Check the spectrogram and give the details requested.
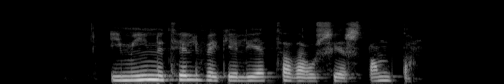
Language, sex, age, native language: Icelandic, female, 40-49, Icelandic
